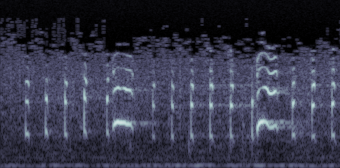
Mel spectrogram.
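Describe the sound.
An animal imitator voices a hen: a quick, steady run of short clucks broken twice by a longer, rising squawk, over a low background hum.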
